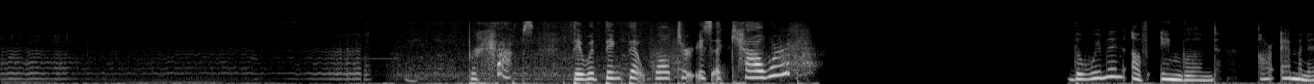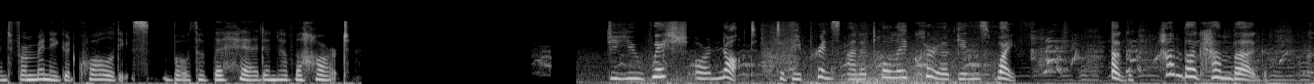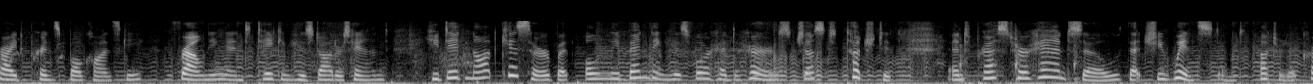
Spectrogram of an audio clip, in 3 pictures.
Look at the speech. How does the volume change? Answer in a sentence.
The volume of the speech stays about the same.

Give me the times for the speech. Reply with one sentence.
You can hear the speech from 4.0 to 8.2 s, from 10.7 to 16.8 s, from 19.2 to 23.3 s and from 24.2 to 39.3 s.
